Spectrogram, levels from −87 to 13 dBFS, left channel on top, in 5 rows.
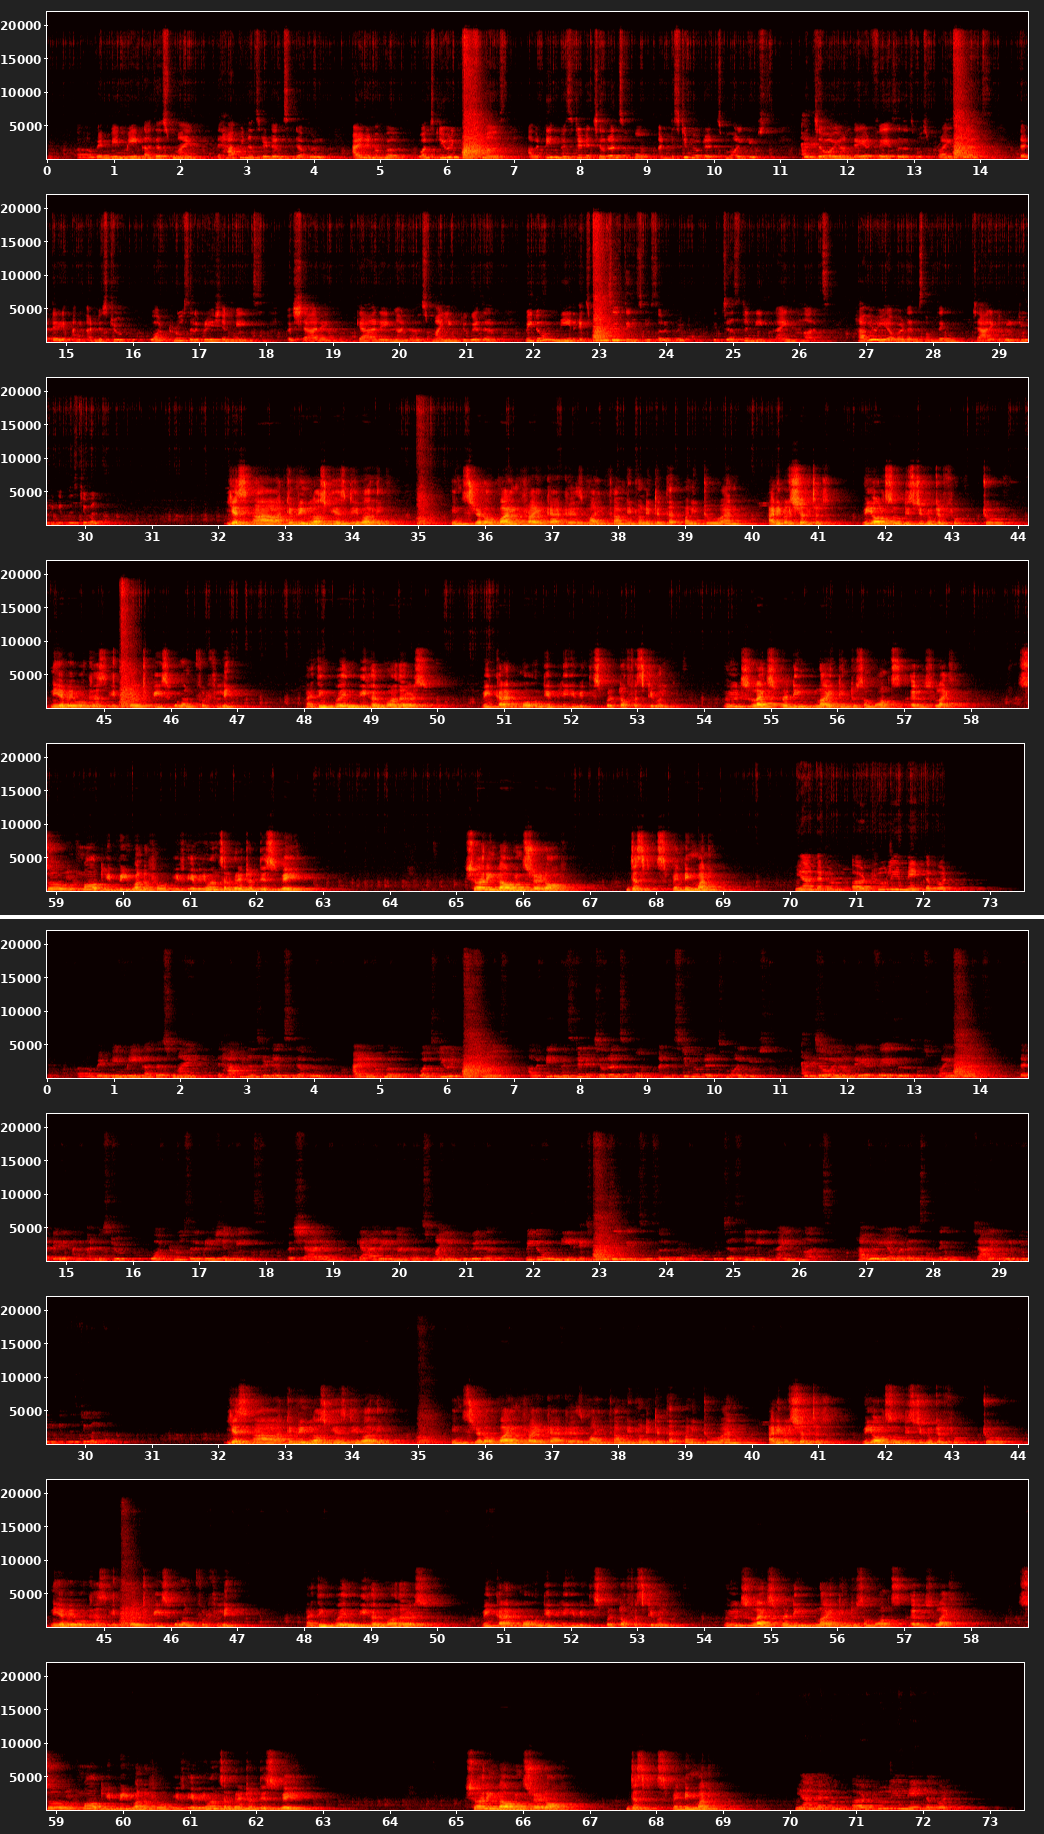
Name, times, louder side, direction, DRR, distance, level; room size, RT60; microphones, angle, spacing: voice 1, 0.5-2.2 2.6-4.2 4.6-6.9 7.2-10.7 11.3-14.1 14.6-15.9 16.3-17.8 18.3-19.1 19.4-21.5 21.9-24.3 24.7-26.3 26.9-28.4 28.7-30.2 35.0-35.4 45.2-45.6 70.1-72.3, left 3 dB, 85° left, 0.5 m, -37 dB
voice 2, 32.1-34.8 35.5-39.9 40.2-41.2 41.7-43.9 44.2-47.0 48.0-49.9 50.7-53.5 54.3-57.8 58.7-62.8 65.1-66.7 67.6-69.0, left 2 dB, 25° left, 0.3 m, -30 dB
10.5 x 4.7 x 2.6 m
head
